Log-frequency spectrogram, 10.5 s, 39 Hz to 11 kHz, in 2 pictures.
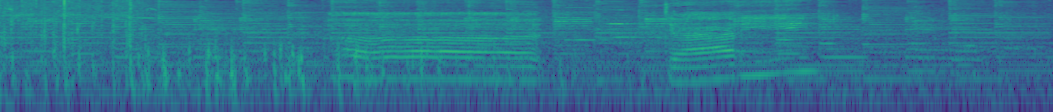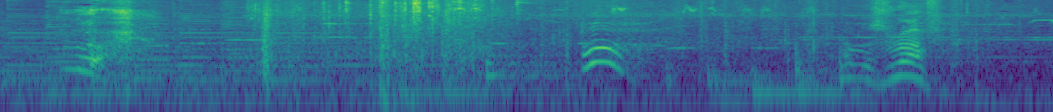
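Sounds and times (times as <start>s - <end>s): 
hooves of a fast-ridden horse clip-clopping: 0.0s - 3.2s, 6.4s - 10.5s
speech: 1.8s - 2.8s, 3.4s - 4.2s, 5.6s - 6.0s, 9.6s - 10.1s.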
